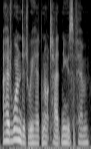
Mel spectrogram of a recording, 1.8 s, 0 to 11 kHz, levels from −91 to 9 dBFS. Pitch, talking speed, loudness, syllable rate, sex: 165 Hz, 330 wpm, -19 LUFS, 7.0 syllables/s, female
